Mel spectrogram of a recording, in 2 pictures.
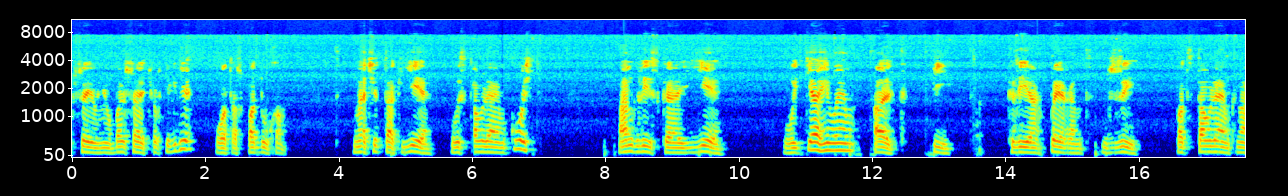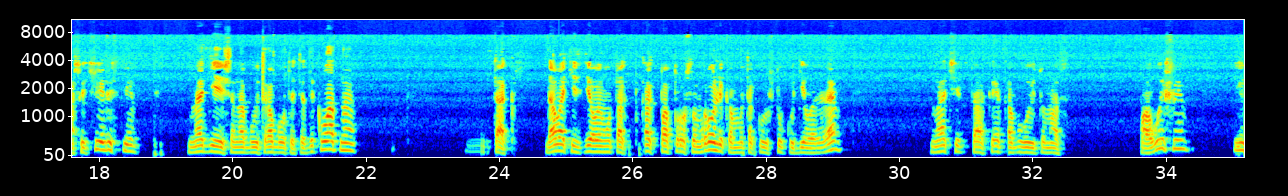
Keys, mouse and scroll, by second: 2.9 click, 4.9 e, 7.1 click, 9.6 e, 11.7 click, 12.9 alt+p, 15.5 g, 17.5 click, 19.1 g, 20.8 click, 25.0 click, 26.1 s, 27.4 click, 27.7 g, 31.5 click.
